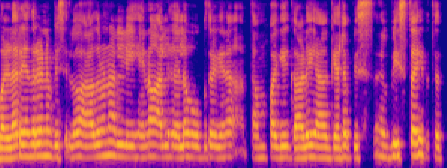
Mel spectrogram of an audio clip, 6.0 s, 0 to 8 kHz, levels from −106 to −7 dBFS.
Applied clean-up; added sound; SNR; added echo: none; none; none; none.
